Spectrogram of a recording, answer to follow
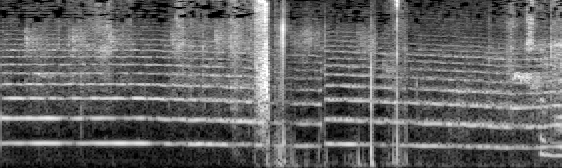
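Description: A long, steady siren-like wail, one held pitch that sags slightly lower as it goes on. Two sharp clicks or knocks sound about two seconds in and again a little under a second later.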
